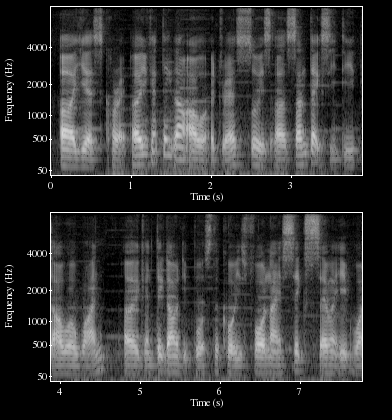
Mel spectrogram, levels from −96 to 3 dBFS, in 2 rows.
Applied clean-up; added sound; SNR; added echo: neural separator model SepFormer DNS4.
